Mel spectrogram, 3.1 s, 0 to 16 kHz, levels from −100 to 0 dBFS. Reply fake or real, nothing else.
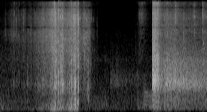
real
